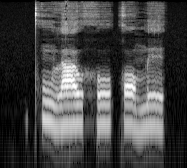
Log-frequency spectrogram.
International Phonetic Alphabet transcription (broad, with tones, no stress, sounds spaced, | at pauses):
pʰ ũ˦˨ l a˦ ʊ̯ h o˦ k ɔ˦˨ m e˦˨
